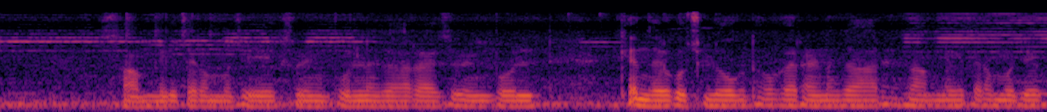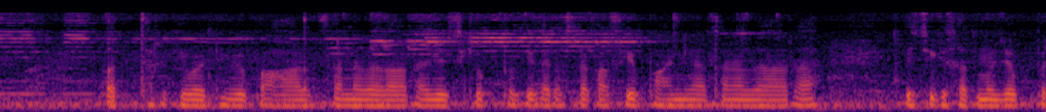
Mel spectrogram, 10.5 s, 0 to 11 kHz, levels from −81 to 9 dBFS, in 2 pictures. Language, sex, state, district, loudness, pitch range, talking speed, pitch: Hindi, male, Maharashtra, Pune, -33 LUFS, 125-145 Hz, 285 wpm, 135 Hz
